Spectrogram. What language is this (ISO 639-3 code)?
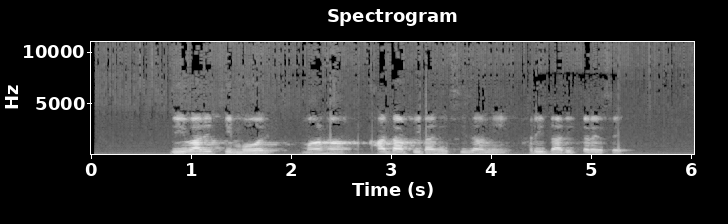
gjk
